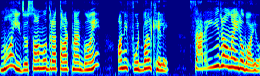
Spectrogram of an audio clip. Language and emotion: Nepali, happy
